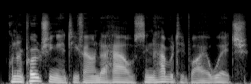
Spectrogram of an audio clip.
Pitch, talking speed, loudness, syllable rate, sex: 100 Hz, 265 wpm, -19 LUFS, 7.5 syllables/s, male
